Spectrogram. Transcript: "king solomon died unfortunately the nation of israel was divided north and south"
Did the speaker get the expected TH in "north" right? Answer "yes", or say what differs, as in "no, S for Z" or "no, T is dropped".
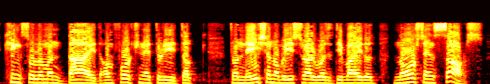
no, S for TH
